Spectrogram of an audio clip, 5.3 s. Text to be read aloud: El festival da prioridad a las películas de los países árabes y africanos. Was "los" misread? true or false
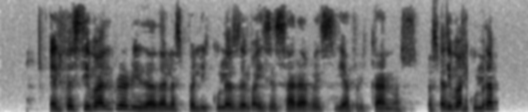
true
